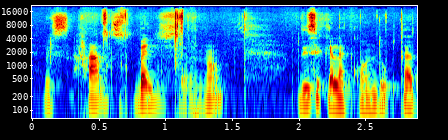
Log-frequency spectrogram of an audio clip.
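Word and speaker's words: Welzel: Acuérdense, se escribe como Belzel, pero se pronuncia con W, pero se pronuncia con V. Es Hans Belzel, ¿no?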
